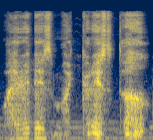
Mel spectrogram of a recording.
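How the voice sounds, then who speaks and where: Man acting a slow, whispering undead villain. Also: lightly acted. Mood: anguished menace. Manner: slow, whispering, with menacing laughs. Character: sinister undead villain, menacing, slow and mocking. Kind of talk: amateur Minecraft roleplay acting. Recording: distant voice under clear music.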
